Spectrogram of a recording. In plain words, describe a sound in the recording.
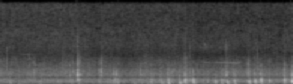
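A horse's hooves clatter as it gallops away on dry ground.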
